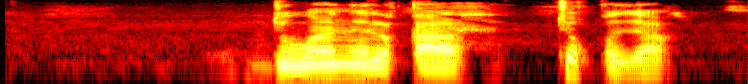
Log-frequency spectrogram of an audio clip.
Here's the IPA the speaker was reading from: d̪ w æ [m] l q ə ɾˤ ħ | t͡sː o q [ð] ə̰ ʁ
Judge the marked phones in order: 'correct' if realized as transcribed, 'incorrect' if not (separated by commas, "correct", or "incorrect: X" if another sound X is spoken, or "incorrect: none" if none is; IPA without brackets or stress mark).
incorrect: n, correct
